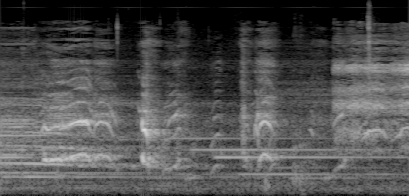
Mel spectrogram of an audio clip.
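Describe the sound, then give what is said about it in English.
A woman's faint, high-pitched whimpers as she gives birth, a few short strained whines separated by brief pauses, quiet, with no talking. “She just gave birth? Like, that was how she gave birth? Luke. A little whimper?”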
